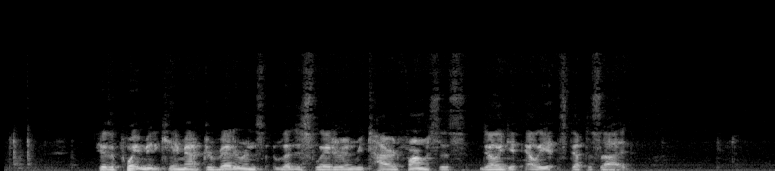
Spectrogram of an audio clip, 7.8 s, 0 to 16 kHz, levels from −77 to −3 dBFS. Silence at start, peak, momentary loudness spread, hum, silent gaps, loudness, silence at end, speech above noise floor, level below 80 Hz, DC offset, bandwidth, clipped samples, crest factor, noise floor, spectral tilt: 0.15 s; -6 dBFS; 11 LU; 60 Hz at -50 dBFS; none; -24 LUFS; 1.45 s; 31 dB; -48 dBFS; under 0.1%; 11 kHz; under 0.1%; 20 dB; -55 dBFS; -6.5 dB/octave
